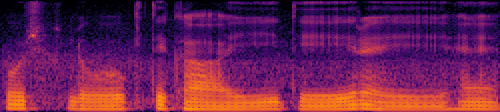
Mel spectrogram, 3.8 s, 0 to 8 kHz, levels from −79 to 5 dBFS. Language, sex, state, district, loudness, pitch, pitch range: Hindi, male, Madhya Pradesh, Umaria, -19 LUFS, 90 Hz, 85-100 Hz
